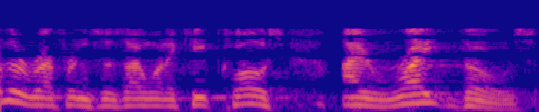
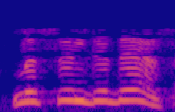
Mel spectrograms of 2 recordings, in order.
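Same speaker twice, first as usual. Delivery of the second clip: ordinary delivery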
